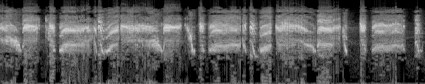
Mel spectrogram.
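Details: Dense chorus of swiftlet calls: high, harsh twittering chirps repeated rapidly, with brief gaps between bursts, many birds overlapping.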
